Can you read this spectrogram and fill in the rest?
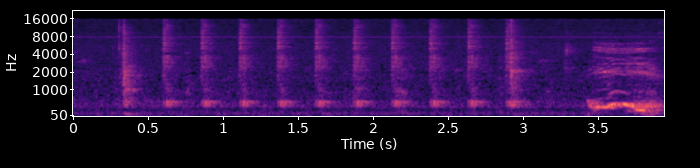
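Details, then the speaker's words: Yamaha Virago XV535 external electric fuel pump under a flow test. Steady dry ticking about four times a second but no fuel moved; its make/break contact points appear to be sticking together with heat. Pump replacement planned. "yeah you can hear that ticking away clearly it's really not doing its thing at all obviously it's got a little bit Squatch there with at the point doing themselves together with the heat"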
